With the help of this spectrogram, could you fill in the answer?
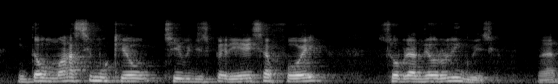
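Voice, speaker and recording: The speech moves at a fairly slow pace with ordinary pitch variation. Room echo is audible. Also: man. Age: 50s. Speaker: course participant. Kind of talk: testimony. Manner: halting.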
